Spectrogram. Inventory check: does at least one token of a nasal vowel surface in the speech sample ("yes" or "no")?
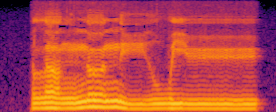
no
